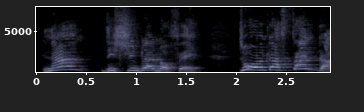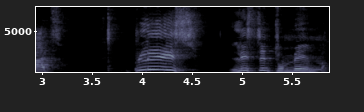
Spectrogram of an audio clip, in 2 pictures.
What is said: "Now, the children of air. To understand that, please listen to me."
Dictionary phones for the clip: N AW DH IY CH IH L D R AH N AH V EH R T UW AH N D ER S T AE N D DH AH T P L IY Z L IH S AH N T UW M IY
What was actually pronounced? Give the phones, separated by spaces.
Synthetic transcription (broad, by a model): N AW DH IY SH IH N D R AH N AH F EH T UW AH N D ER S T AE N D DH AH T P L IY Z L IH S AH N T UW M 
